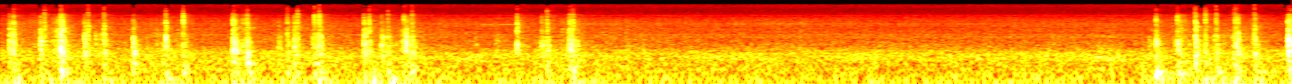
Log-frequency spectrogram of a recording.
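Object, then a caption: Plastic membrane keyboard. A full-size backlit plastic Razer Ornata Chroma mechamembrane gaming keyboard is typed on steadily with fingertips. Quick, bright, short clicks come in a run of keystrokes, then a few more, a quieter stretch, and a final burst near the end.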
